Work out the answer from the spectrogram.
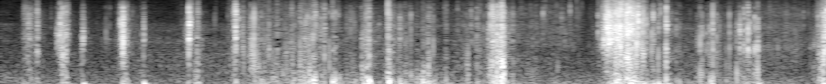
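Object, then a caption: Foam bead slime. Yellow and blue foam bead slime (floam) is held between the fingers and kneaded, pressed and pulled with fingertips and dark painted nails. It makes quick sticky, crunchy popping and crackling sounds, bright and sharp with little low end, and a louder crunchy burst near the three-second mark.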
